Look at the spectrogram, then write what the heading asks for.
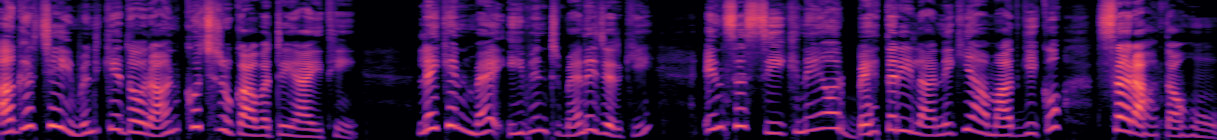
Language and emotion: Urdu, happy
